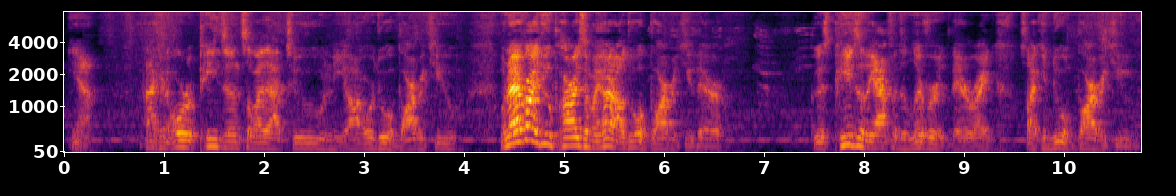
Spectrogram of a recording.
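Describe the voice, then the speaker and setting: A man's voice: medium pitch, sing-song, fast talker, faint music behind. A man in a casual, rambling monologue, boastful and repetitive as he circles back over his phrases. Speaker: self-styled film maker talking about his movie projects.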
